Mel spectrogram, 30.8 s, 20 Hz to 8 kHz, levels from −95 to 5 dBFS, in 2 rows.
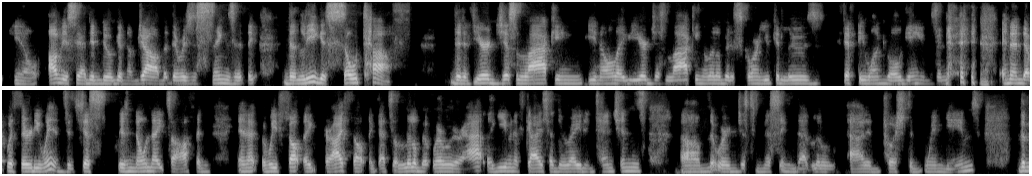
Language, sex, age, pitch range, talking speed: English, male, 30-49, 115-130 Hz, 185 wpm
